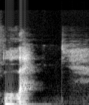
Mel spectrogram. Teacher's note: य व पार्श्विक व्यंजन पार्श्व का शाब्दिक अर्थ है बगल का अर्थात जिस व्यंजन का उच्चारण करते समय वायु जीभ के दोनों बगल से बाहर निकल जाती है। पार्श्विक व्यंजन कहलाता है।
